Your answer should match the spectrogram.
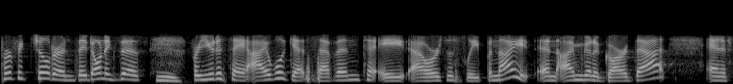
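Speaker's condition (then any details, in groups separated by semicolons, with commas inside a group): No condition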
